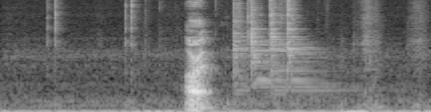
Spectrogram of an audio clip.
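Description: A few soft computer mouse clicks. About halfway there is a sharp strike, then a short electric guitar chord rings and fades.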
